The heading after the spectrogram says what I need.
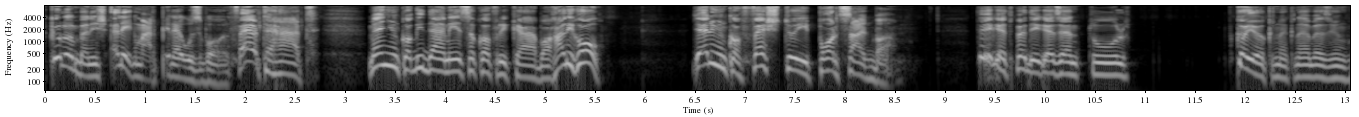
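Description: A man voicing a brash, cheerful adventurer who swoops up loud and high in a dry recording. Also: expressive, gravelly, dry recording. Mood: boisterous. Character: brash cheerful male sailor-adventurer, boisterous.

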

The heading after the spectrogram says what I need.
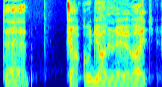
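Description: A nervous chief doctor who masks his worry behind feigned indifference, as a male reader plays him. The voice is low and husky, recorded dry. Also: completely flat delivery, no room sound. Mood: guarded.

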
